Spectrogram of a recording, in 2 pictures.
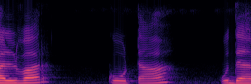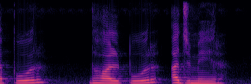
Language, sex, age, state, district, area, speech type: Hindi, female, 30-45, Rajasthan, Jaipur, urban, spontaneous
